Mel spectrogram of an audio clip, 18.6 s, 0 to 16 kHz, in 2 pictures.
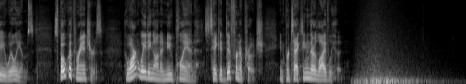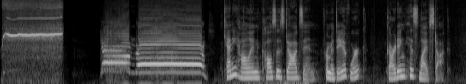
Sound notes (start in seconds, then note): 7.7 whistles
